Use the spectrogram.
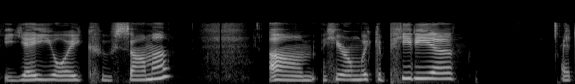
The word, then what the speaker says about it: Yayoi Kusama: who this lady is I believe her name is pronounced yayoi kusama um here on Wikipedia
